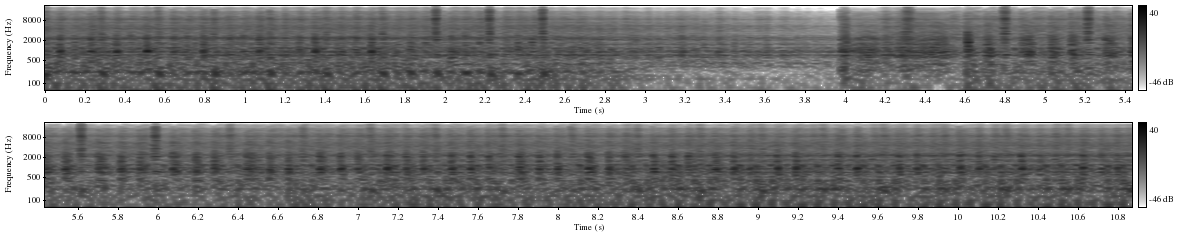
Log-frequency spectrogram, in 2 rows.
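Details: 1989 VW Jetta mk2 diesel, 5-speed, about 118,000 miles, parked since 2006 (about 14 years), running on new fuel and a new battery without starting fluid: clatters into life, dips briefly, then settles to a steady even idle with sharp ticks; normal.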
